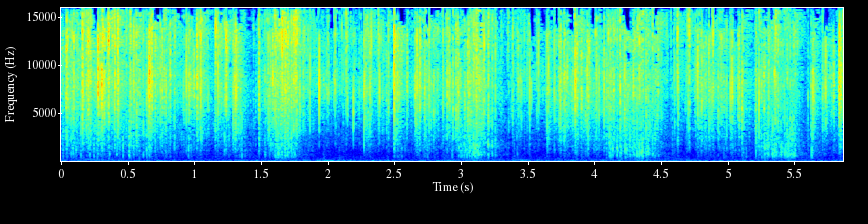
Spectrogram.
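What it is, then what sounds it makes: Sequinned knit sweater being scratched. Long nails on both hands scratch fast and hard across a grey knit sweater with a beaded, sequined heart on the chest, worn by the wearer. The scratching makes a dense, bright crinkling and crackling rasp that rises in quick rough bursts and dips between strokes, with almost no low end.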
